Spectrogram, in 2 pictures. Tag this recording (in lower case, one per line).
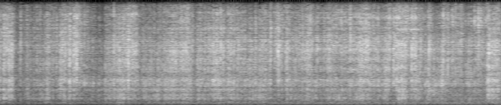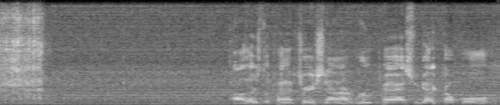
arc welding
